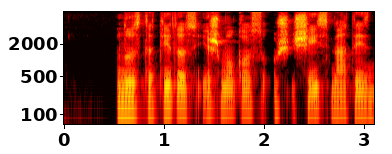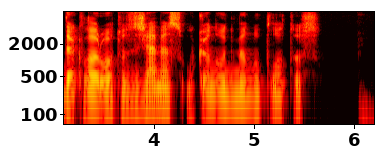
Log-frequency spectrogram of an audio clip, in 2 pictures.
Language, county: Lithuanian, Vilnius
